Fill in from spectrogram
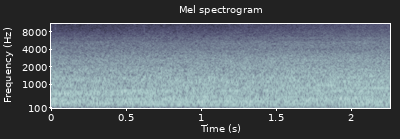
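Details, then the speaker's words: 1986 Honda Goldwing Aspencade bobber build, key turned on, engine off: steady even whooshing airflow, no ticking, scraping or wobble; cooling fan working normally. "me turn the key on here maybe what's going on fan works as you can hear"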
